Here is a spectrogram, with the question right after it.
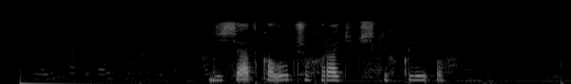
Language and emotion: Russian, sad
